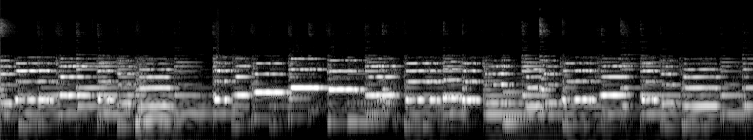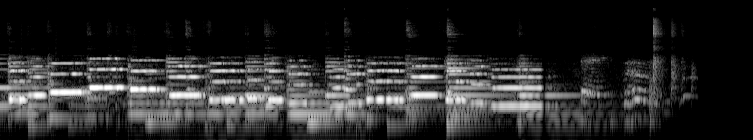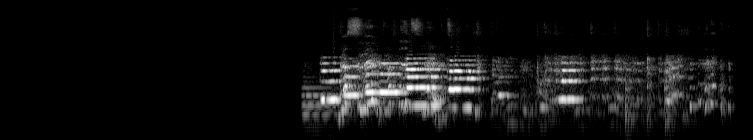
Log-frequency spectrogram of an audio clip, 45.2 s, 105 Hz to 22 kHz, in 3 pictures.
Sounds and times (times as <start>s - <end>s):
Flute: 0.0s - 26.0s, 36.2s - 43.9s
Speech: 26.6s - 28.4s, 36.9s - 39.4s.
